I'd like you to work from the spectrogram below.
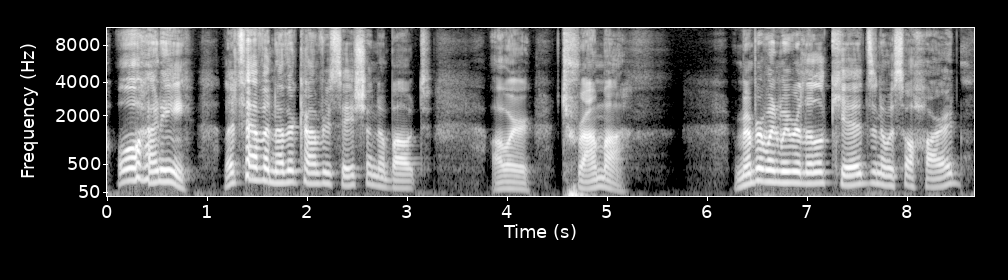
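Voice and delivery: high, loud mock-tender nostalgia; hammed-up sentimental old couple reminiscing; mock grandparent. Mock grandparents' conversation about trauma.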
